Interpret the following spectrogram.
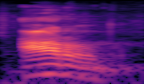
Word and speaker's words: عرض: عرض with the sukoon on the ra, because there's different ways to pronounce this word.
